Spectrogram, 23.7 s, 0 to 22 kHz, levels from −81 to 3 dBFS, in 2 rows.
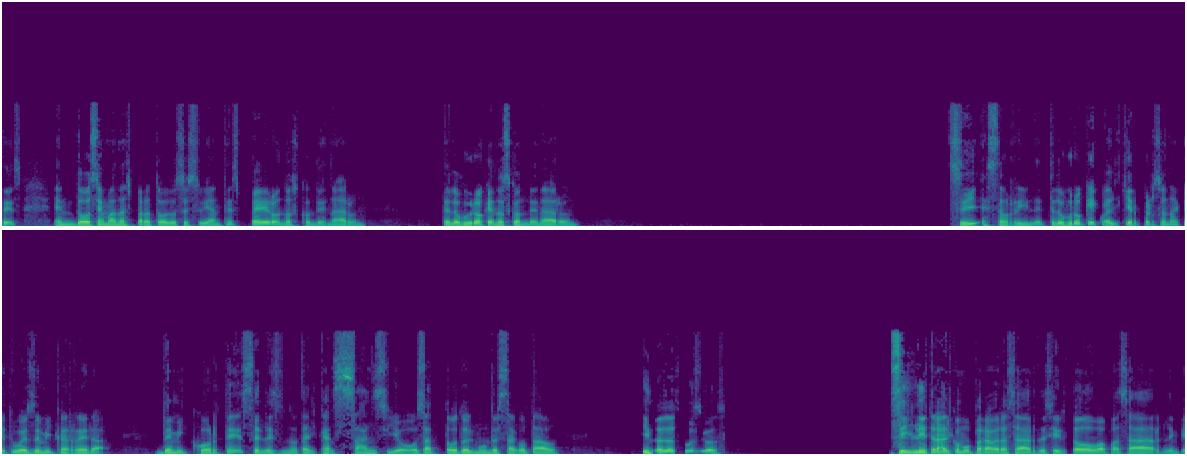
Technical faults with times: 15.09 compressed frames skipped

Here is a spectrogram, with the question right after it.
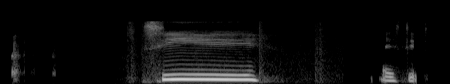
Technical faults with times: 0.00-1.25 background gated by the echo canceller
0.10-0.21 other side's voice leaking through
3.58-4.50 speech suppressed in double talk

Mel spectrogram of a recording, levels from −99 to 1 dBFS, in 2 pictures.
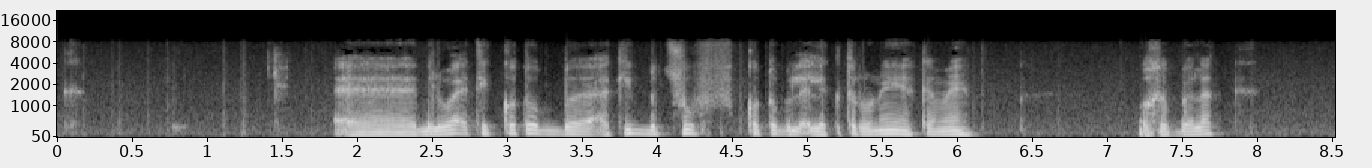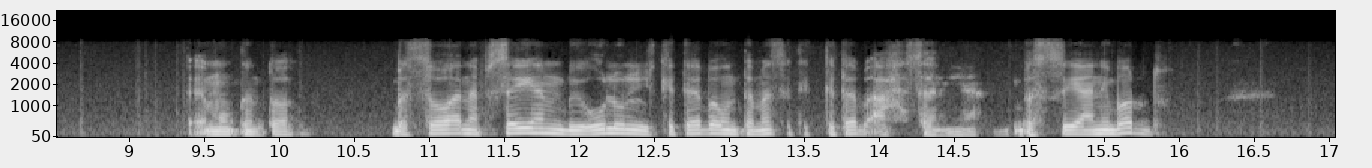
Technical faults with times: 0.00-17.04 gain pumping

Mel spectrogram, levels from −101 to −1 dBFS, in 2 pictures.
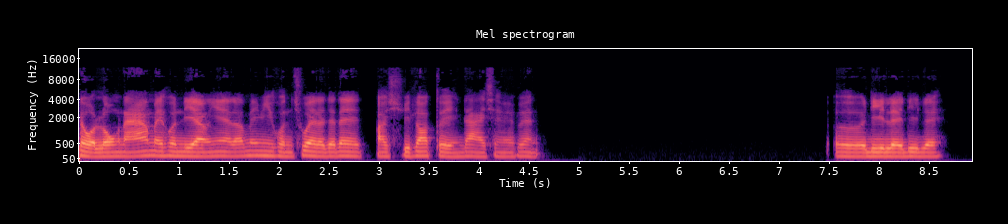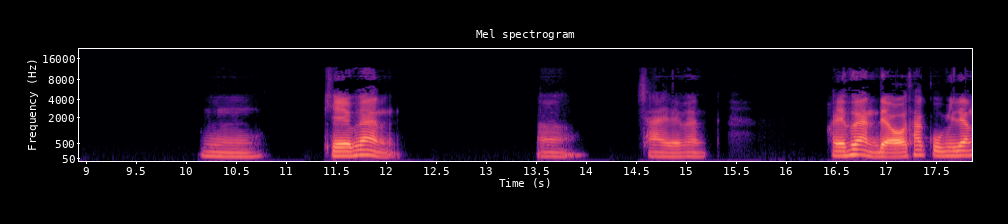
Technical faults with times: none

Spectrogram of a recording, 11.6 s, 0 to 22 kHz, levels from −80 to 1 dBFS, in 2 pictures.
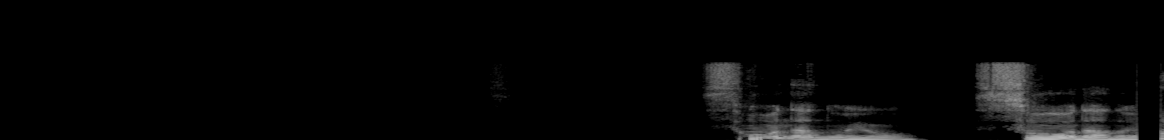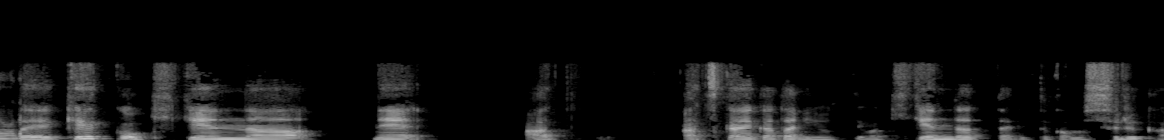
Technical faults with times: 5.68-5.80 playback stall
5.80-5.92 catch-up at higher speed

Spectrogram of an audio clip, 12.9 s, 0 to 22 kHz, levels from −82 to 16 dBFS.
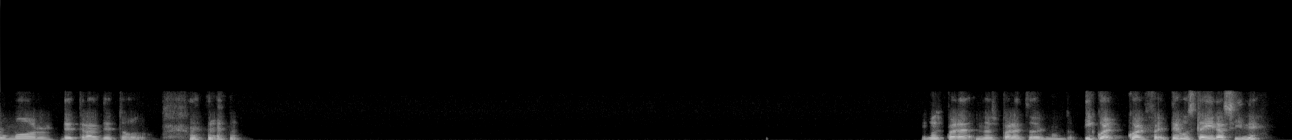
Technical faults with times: none

